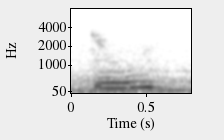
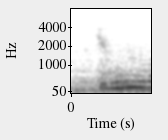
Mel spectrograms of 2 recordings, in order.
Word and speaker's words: Juul: Margaret June Holmes. June was my maiden name. – And how did you spell that? – J-U-U-L. – J-U-U-L.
